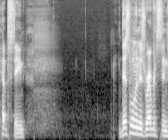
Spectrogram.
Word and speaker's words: Epstein: I just put the wrong emphasis on the wrong syllabo. Jeffrey Epstein.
